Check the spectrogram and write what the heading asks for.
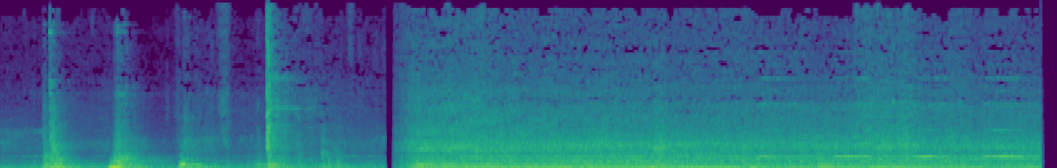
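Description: A few knocks and voices, then, after a cut, forklift engines run steadily and loudly. Short, faint beeps repeat from about the middle onward, like a reversing alarm.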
